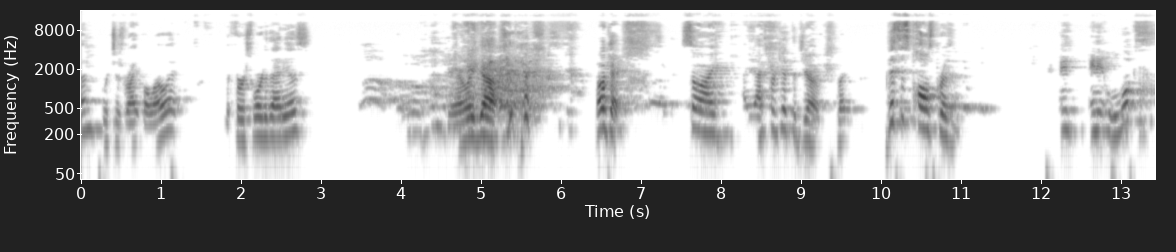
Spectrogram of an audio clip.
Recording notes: THE SOUND QUALITY IS AWFUL DUE TO A MIC FAILURE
